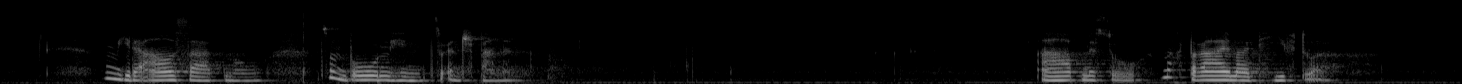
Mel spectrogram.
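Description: A woman speaks calmly and softly, close to a microphone.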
